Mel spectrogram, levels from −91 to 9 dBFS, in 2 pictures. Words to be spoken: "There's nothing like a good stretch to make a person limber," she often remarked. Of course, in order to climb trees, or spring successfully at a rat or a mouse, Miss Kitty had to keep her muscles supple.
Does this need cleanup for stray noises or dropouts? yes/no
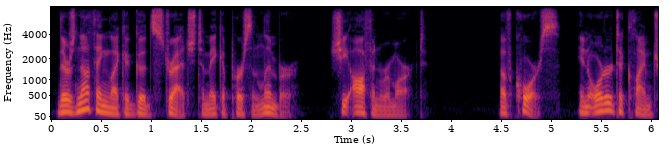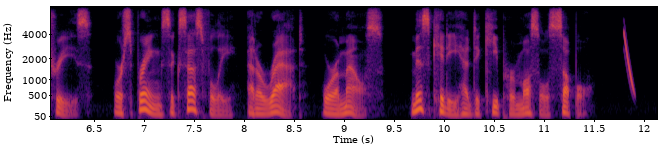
yes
